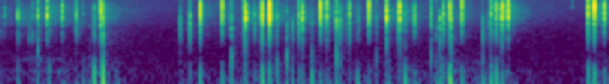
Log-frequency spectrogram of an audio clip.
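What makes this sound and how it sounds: A lit pink pillar candle of solid wax with vertical ribs, held in a hand, is scratched and tapped along its ribs with long nails. Quick, dry, bright clicks and scratchy crackles come in dense bursts separated by short pauses, each one stopping almost instantly with no ring.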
